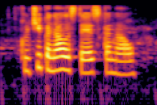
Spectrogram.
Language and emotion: Russian, neutral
